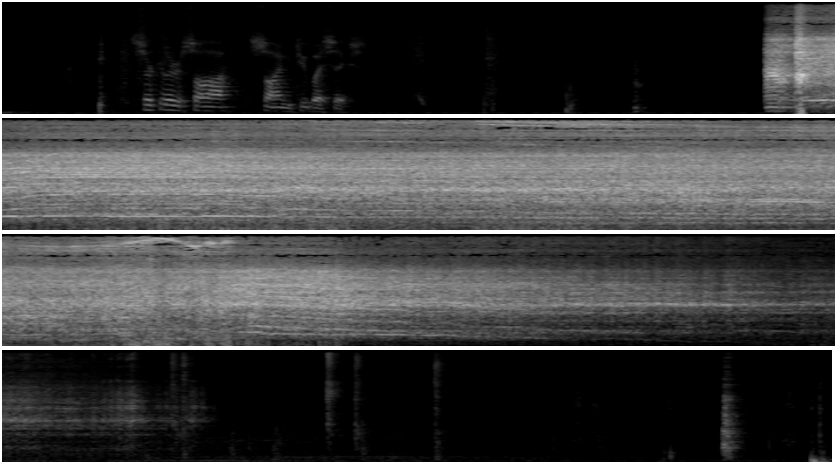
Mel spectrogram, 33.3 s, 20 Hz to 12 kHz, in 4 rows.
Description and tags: Circular Saw Sawing 2x6
Circular saw sawing a 2x6 tools
2x6, circular, garage, power, saw, sawing, tool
